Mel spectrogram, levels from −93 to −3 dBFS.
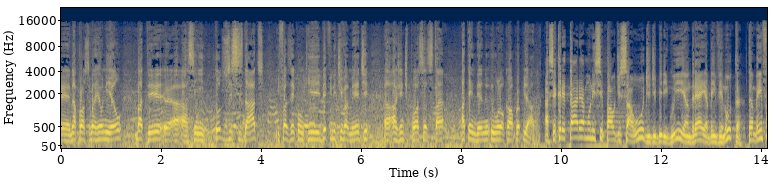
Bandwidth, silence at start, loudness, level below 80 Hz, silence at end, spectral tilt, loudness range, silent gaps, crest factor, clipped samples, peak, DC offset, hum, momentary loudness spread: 16 kHz; 0 s; -12 LUFS; -28 dBFS; 0 s; -5 dB/octave; 1 LU; none; 10 dB; under 0.1%; 0 dBFS; 0.4%; none; 4 LU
